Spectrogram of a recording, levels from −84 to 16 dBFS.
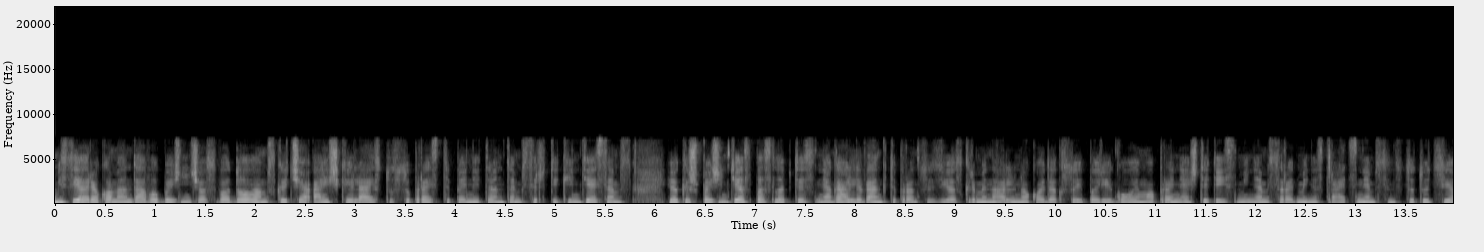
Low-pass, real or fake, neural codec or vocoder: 7.2 kHz; fake; vocoder, 44.1 kHz, 128 mel bands, Pupu-Vocoder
